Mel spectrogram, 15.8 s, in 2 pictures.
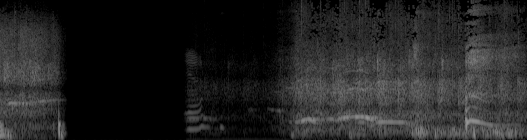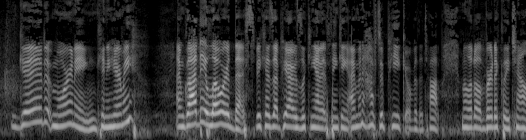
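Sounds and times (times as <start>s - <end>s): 
scattered cheering voices: 0.0s - 0.9s, 2.8s - 7.1s
crowd applause: 0.0s - 1.0s, 2.8s - 8.3s
speech: 8.1s - 15.7s.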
